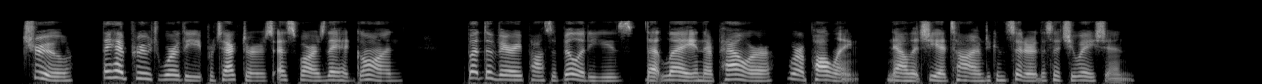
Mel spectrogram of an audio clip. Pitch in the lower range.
No: high, 190 Hz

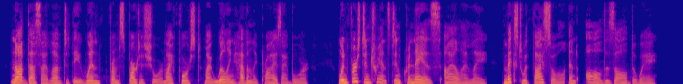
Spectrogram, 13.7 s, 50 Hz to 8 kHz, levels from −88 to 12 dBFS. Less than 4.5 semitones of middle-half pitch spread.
No: wide, 5.4 semitones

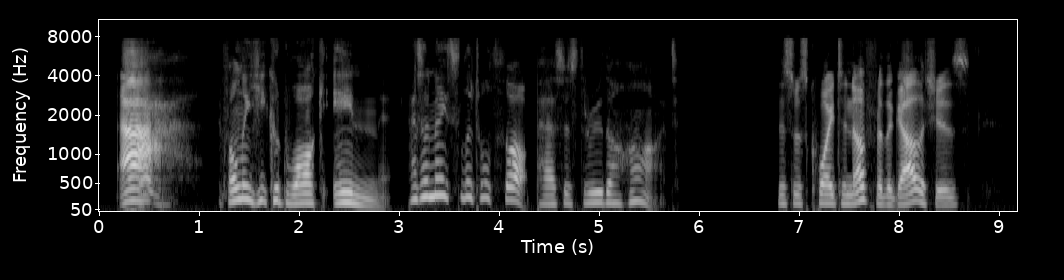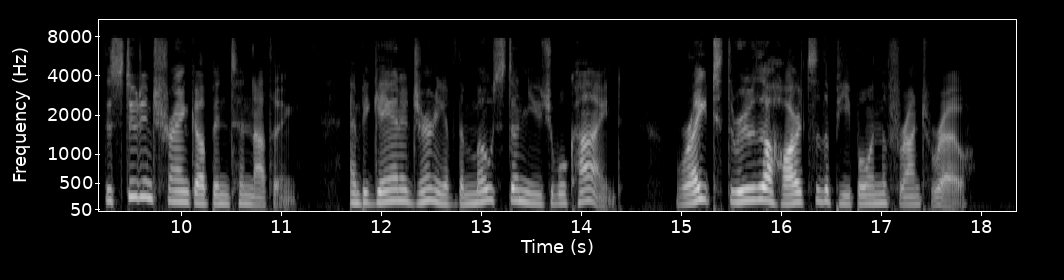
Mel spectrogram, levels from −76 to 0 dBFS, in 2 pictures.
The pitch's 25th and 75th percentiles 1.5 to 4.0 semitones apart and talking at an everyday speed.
No: average, 4.6 semitones; average, 165 wpm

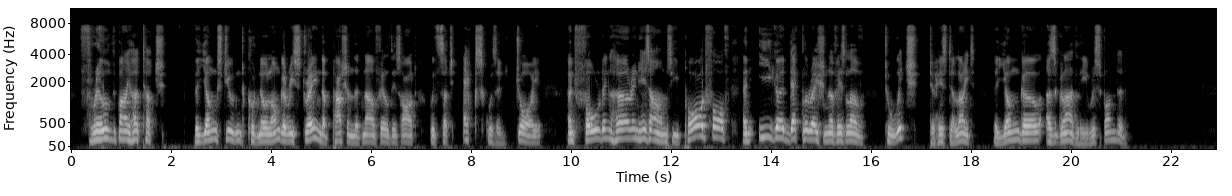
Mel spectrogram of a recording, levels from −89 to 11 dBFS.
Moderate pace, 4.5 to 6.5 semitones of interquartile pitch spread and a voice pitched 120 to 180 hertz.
No: slow, 125 wpm; average, 5.1 semitones; medium, 140 Hz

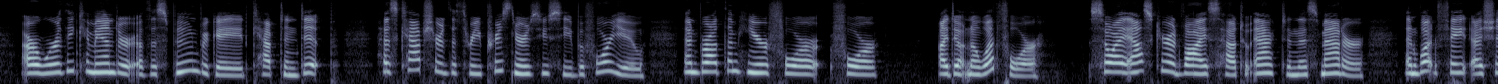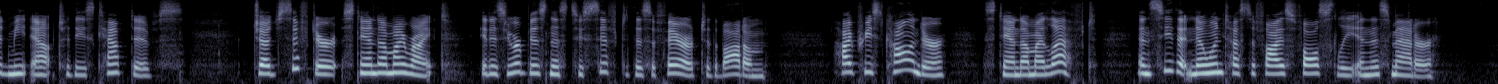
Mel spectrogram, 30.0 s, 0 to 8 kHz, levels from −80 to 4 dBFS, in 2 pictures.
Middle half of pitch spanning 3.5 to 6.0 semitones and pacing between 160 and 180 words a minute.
Yes: average, 3.9 semitones; average, 170 wpm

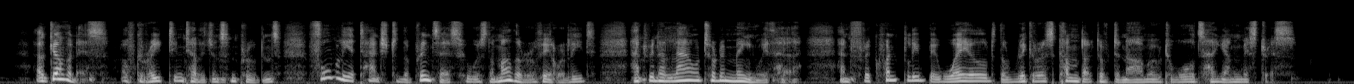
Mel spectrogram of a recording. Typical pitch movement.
No: wide, 6.4 semitones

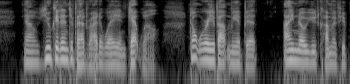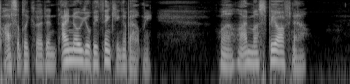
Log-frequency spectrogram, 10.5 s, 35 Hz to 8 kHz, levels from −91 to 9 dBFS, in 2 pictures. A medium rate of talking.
No: fast, 215 wpm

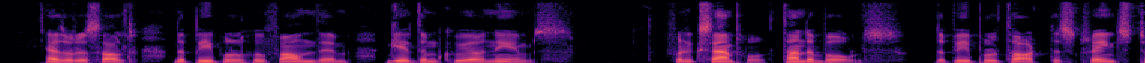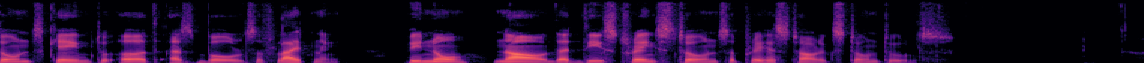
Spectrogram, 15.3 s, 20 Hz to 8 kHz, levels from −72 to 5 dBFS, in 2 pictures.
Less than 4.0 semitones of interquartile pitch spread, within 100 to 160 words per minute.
Yes: narrow, 2.6 semitones; average, 155 wpm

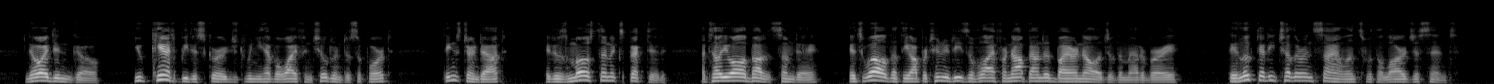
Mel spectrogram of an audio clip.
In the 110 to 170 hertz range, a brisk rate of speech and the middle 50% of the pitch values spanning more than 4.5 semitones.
Yes: medium, 140 Hz; fast, 235 wpm; average, 5.1 semitones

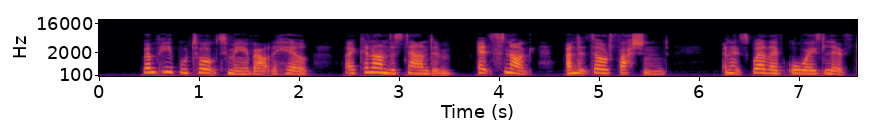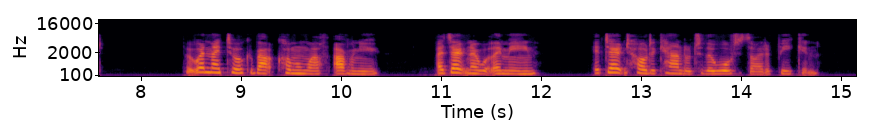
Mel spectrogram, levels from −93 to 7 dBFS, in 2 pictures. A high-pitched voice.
Yes: high, 235 Hz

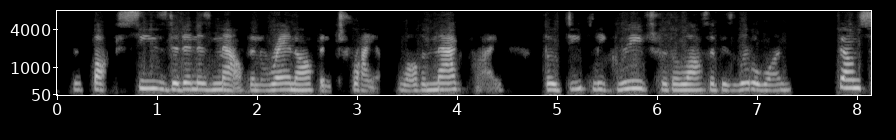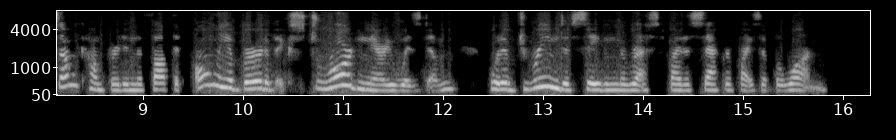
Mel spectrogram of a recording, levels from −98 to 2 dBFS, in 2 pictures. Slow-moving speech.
No: average, 190 wpm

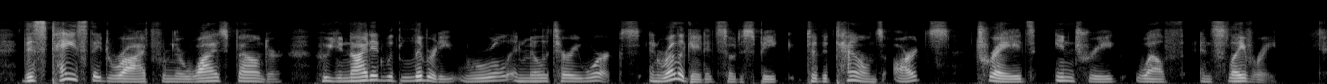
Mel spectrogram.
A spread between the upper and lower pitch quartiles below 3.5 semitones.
No: average, 4.3 semitones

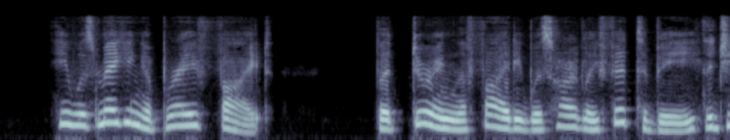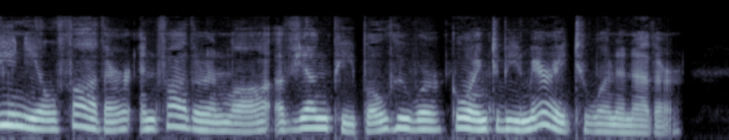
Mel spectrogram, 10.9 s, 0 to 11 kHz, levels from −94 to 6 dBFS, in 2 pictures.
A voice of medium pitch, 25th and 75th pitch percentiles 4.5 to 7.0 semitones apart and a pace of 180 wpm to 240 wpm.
Yes: medium, 180 Hz; average, 5.2 semitones; average, 190 wpm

